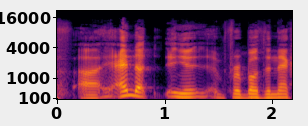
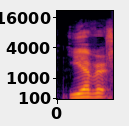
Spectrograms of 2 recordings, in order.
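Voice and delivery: hiccup giggles; 4 dB louder, faster than usual. Real, not acted. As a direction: laugh that breaks into a hiccup. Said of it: "that's the best laugh I've ever heard".

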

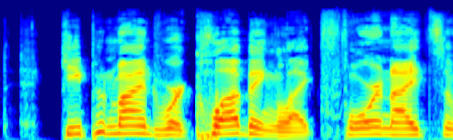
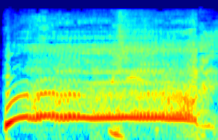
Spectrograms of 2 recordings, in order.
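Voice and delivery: very high, louder scream; mock scream; 4 dB louder than usual. Hitchhiker bracing his feet on the dash, mock scream. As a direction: shriek like you're about to crash. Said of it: "he just starts screaming".

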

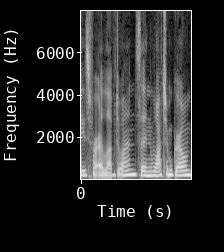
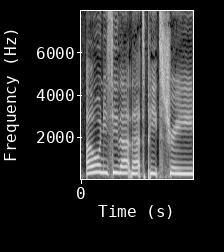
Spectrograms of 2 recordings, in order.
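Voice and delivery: put-on light Southern accent, higher and slow; 4 semitones higher, slower than usual. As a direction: mimic a Southern friend, drawn out in a Southern accent. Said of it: "That's my Southern voice".

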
